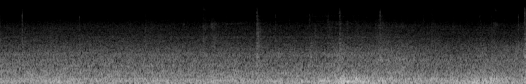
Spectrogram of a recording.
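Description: Suspended monorail car running on rubber tyres inside its overhead track beam, giving a steady rumble and hiss as heard inside the driver's cab.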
